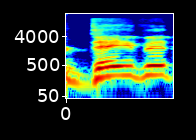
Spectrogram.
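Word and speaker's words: d4vd: Now he's been touring with stars like Siza, playing Coachella, and landing singles on Billboard's Hot 100, singer, and producer David, and it's spelled D4 VD.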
